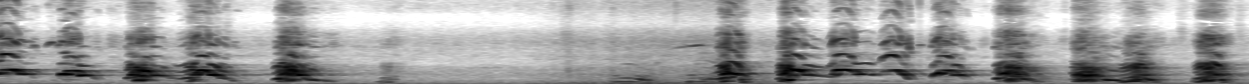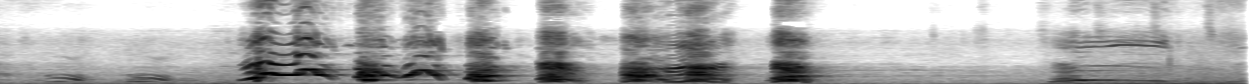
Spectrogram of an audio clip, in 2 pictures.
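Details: Kohati Gultair dog giving rapid runs of excited barks in two long bursts, some with a rising whining edge, broken by short pauses; a faint whimper closes the sequence.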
